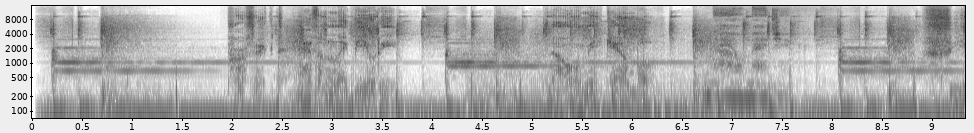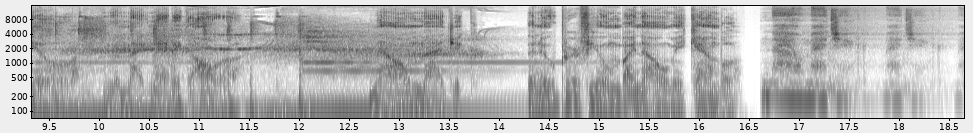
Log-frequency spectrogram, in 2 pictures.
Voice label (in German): us englisch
